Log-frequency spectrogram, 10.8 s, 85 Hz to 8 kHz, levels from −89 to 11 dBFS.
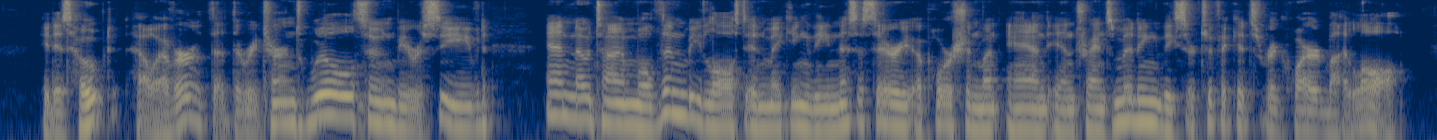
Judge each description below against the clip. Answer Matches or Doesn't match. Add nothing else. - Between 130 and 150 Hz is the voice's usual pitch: Matches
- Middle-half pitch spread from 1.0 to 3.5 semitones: Doesn't match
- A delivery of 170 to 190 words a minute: Matches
